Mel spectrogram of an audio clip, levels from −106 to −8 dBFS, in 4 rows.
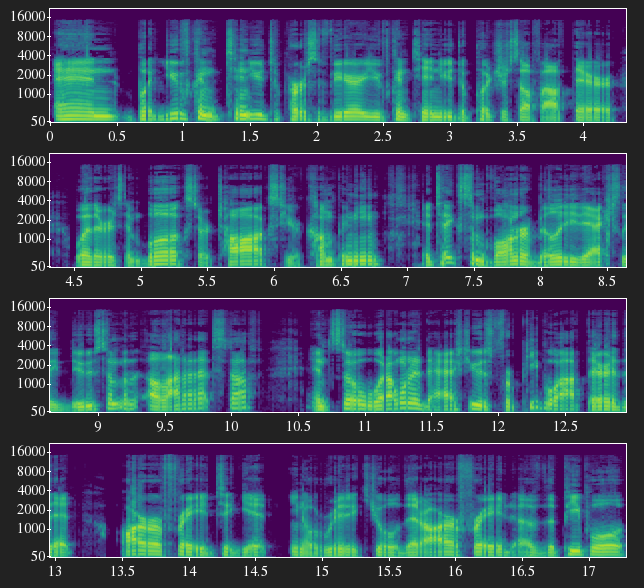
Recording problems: choppy; very; 16% of the speech affected

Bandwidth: 14.5 kHz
